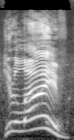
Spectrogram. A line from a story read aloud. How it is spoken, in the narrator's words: I shouted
